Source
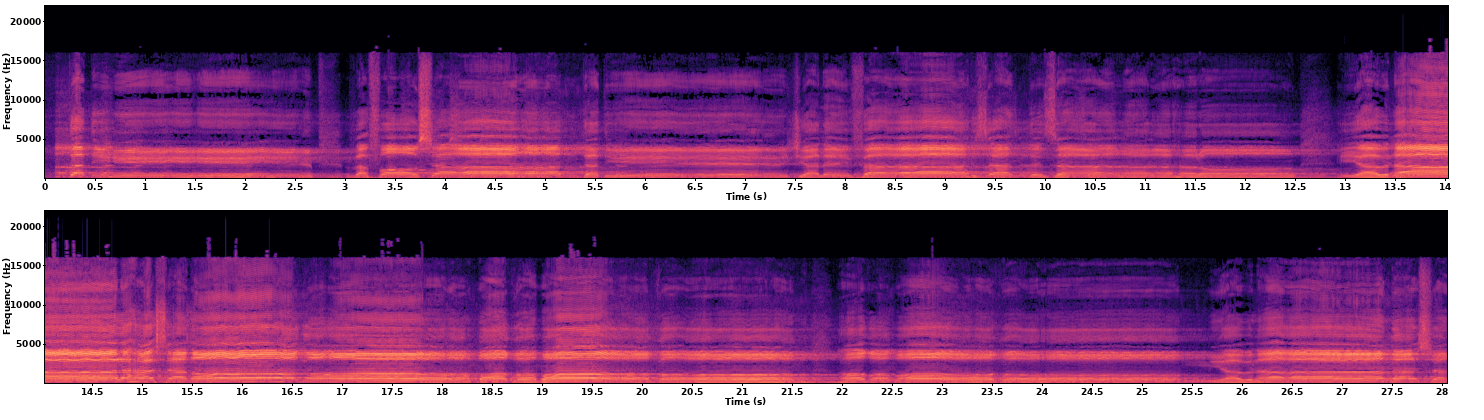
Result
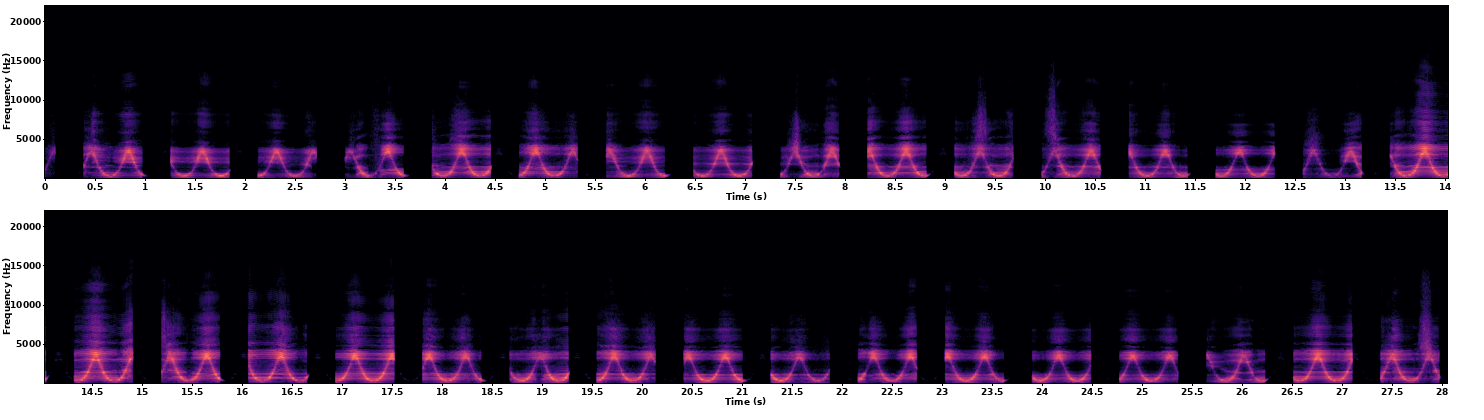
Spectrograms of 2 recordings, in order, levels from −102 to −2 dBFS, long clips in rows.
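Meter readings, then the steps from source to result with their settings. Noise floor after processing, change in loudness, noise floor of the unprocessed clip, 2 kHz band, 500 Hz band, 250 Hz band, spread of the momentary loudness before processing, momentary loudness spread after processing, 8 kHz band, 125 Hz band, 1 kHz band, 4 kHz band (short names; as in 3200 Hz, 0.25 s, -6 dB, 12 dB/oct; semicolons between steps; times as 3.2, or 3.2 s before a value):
under -85 dBFS, -13.5 dB, -41 dBFS, -13.0 dB, -12.0 dB, -17.0 dB, 13 LU, 17 LU, under -30 dB, under -30 dB, -13.0 dB, -13.5 dB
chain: step gate "x...xxxxx" 155 bpm -60 dB; wah 2.7 Hz 360–3400 Hz, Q 12; gain +3 dB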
